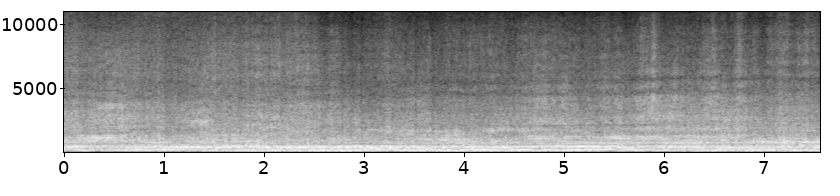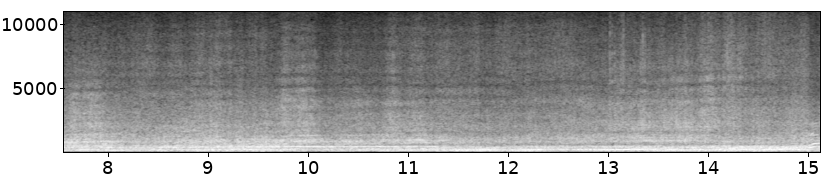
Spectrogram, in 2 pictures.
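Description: Race car engines roar loudly around a dirt track, rising and falling as the cars pass.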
